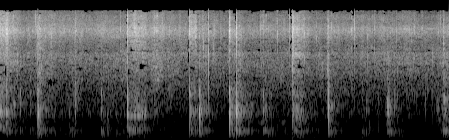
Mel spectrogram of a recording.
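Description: Egg rice is stirred in a pan, giving repeated scraping and clattering strokes of a spoon over a soft background sizzle, with no voices.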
